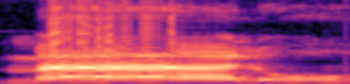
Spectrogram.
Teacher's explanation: مالہ، میم کے بعد الف ہے، الف حروف مدہ ہے، ایک الف کی مقدار کھینچ کر پڑھتے ہیں۔ ہاں کے اوپر الٹا پیش ہے، الٹا پیش کو بھی ایک الف کی مقدار کھینچ کر پڑھتے ہیں۔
